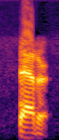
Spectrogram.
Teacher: 特的音，我们用一个弹舌音 better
